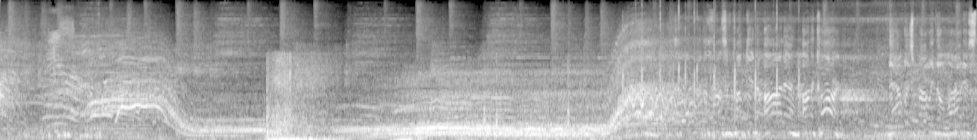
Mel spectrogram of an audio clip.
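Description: A giant pumpkin dropped from a crane lands on a minivan, crushing its roof with one loud bang about four seconds in, followed by a crowd cheering for several seconds. Music plays throughout.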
